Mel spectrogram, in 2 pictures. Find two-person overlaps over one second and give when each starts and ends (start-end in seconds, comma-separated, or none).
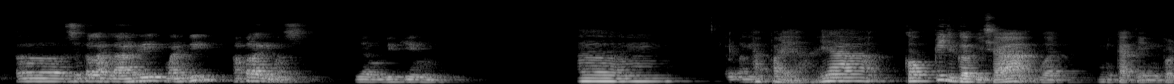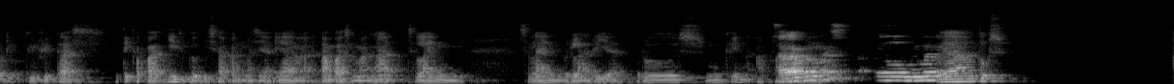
none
